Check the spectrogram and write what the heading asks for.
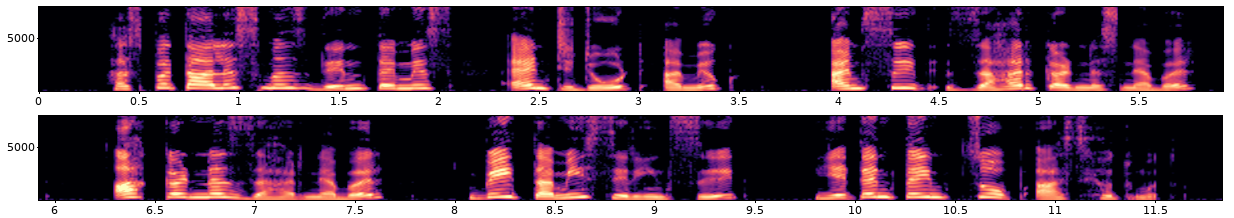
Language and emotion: Kashmiri, neutral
